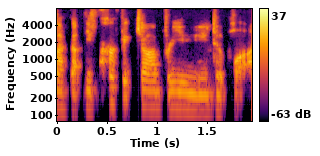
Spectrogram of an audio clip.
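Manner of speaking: ordinary talk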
